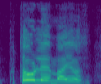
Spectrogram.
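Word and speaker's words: Πτολεμαῖος: 이 프톨레마이오스 영어로 하면은 탈러미 P를 발음하지 않지만 원래 헬라어에는 P를 다 발음하죠. 프톨레마이오스 하는 것이 그의 본명의 발음입니다.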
